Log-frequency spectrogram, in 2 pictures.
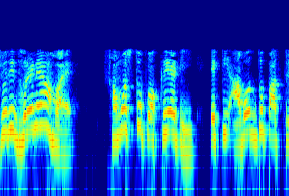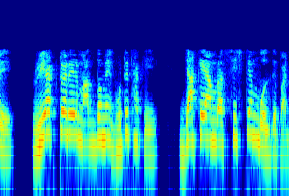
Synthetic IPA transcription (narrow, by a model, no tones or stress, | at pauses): d͡ʑod̪id̪ʱoɾeneoaɦɔe | ʃɔmost̪opɾokɾijaʈi | ek̚ʈiʔabod̪ʱːopat̪ːɾe | ɾiak̚ʈaɾeɾmad̪ʱːomeɡʱoʈet̪ʰake | d͡ʑakeamɾasisʈembolt̪epa̰ɾi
